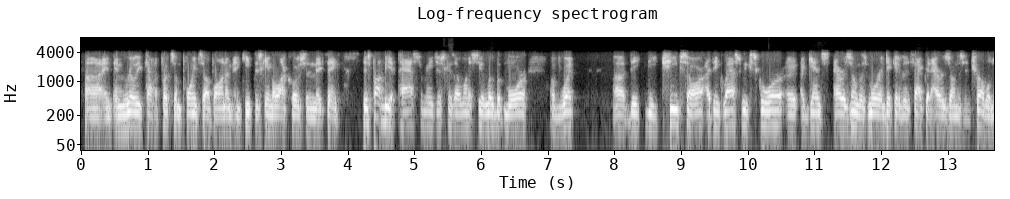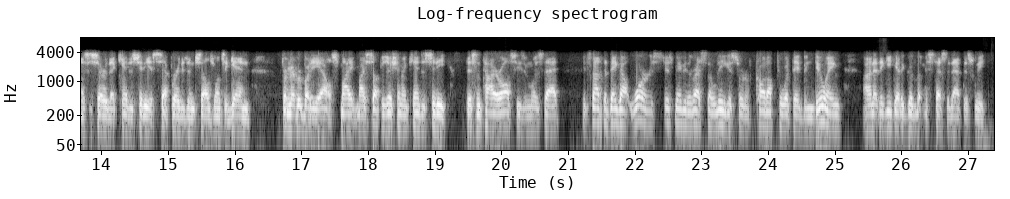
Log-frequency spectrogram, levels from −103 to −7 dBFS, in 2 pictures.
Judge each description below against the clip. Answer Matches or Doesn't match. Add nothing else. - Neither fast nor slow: Doesn't match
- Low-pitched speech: Matches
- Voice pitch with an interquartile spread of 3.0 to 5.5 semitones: Doesn't match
